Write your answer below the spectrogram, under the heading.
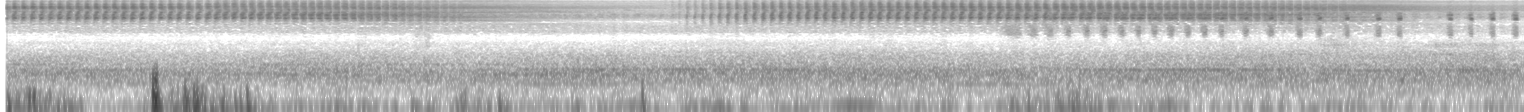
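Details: Two cicada species, Lyristes plebejus and Cicada orni, sing together on the same white poplar tree in Donzère, Drôme, France: a steady high hiss joined by a rapid, pulsed rasping rhythm.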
